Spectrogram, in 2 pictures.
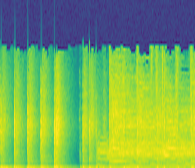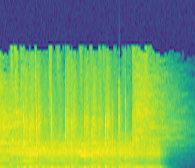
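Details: Drum-driven music with kick, snare and rimshots, fading out to silence at the end; no animal sounds.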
